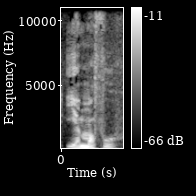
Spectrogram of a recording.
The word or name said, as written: yamafu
